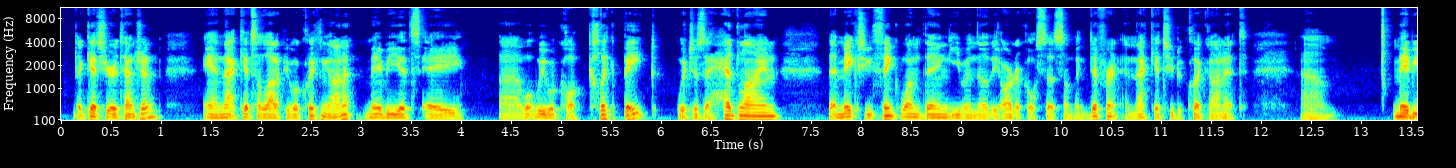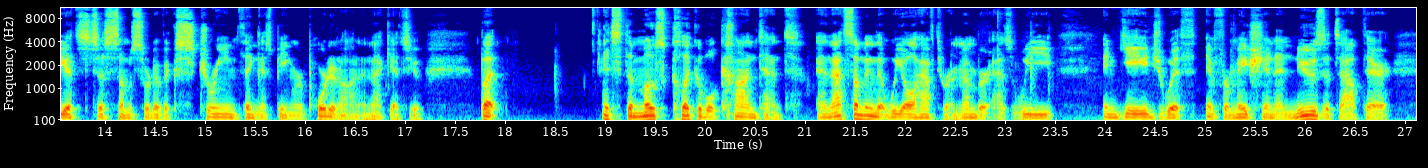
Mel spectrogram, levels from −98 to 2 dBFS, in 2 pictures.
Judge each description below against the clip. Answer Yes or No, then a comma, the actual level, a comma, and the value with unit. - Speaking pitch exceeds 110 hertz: No, very low, 85 Hz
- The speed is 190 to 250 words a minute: Yes, average, 200 wpm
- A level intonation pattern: No, average, 3.8 semitones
